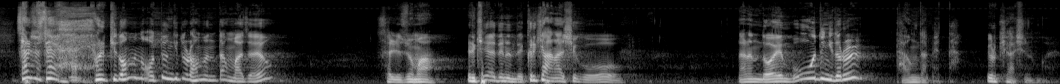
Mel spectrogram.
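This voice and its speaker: An animated tone at a very fast pace, with very wide pitch swings, big swings in loudness, and long, frequent pauses. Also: man, high pitch for a man. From rural South Korea. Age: 60s. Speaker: pastor. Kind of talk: sermon. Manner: animated, conversational.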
